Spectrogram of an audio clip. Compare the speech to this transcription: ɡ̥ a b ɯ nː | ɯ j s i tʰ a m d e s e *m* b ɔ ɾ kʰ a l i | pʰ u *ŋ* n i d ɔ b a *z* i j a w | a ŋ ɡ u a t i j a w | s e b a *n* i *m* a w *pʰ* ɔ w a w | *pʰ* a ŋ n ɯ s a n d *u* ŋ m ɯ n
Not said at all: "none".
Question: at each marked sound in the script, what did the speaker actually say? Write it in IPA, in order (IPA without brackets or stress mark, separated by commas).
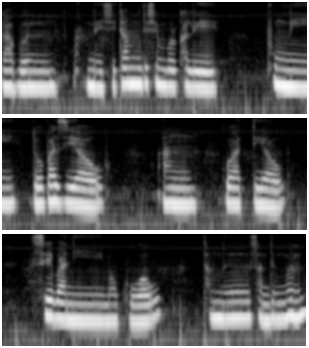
m, ŋ, z, n, m, kʰ, tʰ, ɯ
